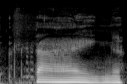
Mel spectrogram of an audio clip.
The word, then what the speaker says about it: Thing: Uh, before that, we heard Babes in Toyland doing He's My Thing, which is spelled T H I N G, even though it is uh, pronounced Thang in the song, but I'm glad they spelled it correctly.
